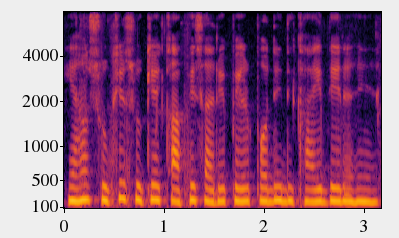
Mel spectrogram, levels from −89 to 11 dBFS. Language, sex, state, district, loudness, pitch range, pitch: Hindi, female, Uttarakhand, Tehri Garhwal, -14 LUFS, 185-205 Hz, 195 Hz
